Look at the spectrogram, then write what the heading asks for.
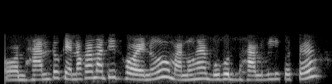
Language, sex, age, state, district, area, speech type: Assamese, female, 30-45, Assam, Dhemaji, rural, conversation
